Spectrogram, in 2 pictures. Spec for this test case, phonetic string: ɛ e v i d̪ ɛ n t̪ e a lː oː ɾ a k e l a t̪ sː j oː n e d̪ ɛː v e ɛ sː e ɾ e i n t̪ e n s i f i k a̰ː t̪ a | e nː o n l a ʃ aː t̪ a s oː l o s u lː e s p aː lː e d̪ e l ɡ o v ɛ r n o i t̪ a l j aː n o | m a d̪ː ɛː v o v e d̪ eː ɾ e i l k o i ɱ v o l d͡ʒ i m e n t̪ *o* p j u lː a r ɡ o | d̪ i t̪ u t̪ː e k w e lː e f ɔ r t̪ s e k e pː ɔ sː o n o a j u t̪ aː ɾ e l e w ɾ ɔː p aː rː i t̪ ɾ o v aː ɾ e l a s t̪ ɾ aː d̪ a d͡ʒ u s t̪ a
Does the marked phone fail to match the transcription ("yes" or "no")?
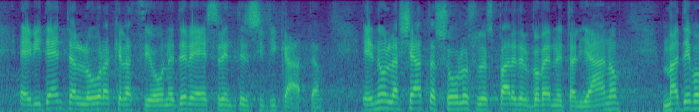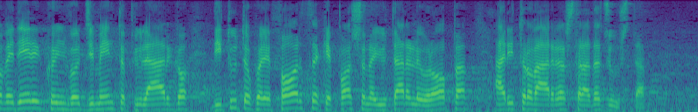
no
